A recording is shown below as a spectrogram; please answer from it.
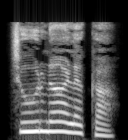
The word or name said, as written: ಚೂರ್ಣಾಳಕ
